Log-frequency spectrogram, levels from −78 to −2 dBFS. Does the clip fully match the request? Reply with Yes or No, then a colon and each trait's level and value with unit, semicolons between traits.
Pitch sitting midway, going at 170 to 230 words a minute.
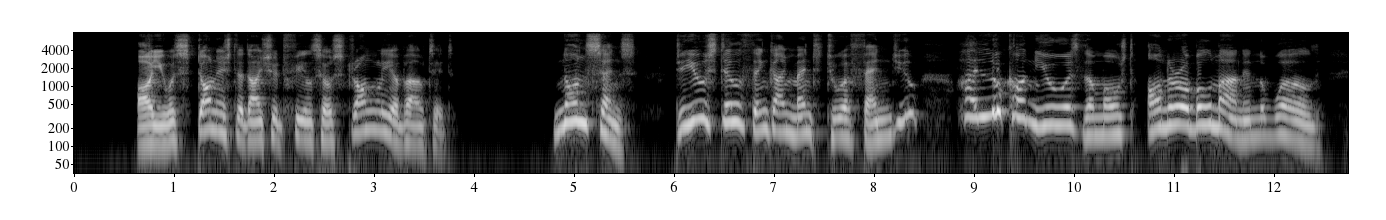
No: medium, 175 Hz; average, 155 wpm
